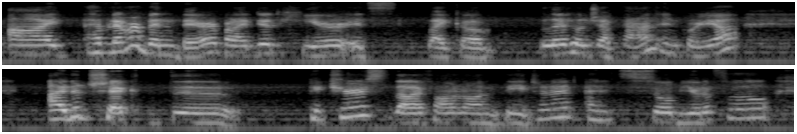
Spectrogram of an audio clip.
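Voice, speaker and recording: Young woman, student vlogger, higher voice, chatty and self-conscious, bursts of excitement. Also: slight background noise, low-quality recording. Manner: chatty, excitable, gushing over cute things; self-conscious, sometimes quiet and mumbled. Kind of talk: casual vlog chat to camera.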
